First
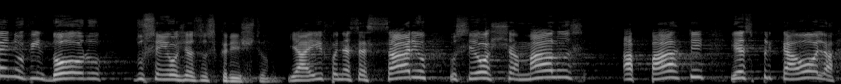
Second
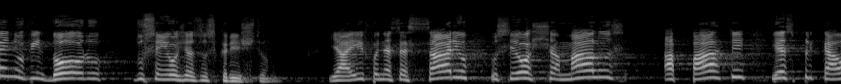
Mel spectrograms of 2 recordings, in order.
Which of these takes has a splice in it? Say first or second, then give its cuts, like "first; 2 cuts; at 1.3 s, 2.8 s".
first; 1 cut; at 2.8 s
